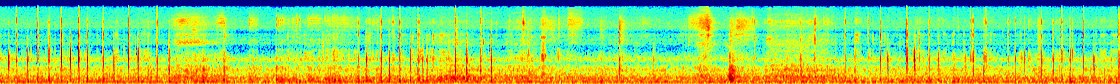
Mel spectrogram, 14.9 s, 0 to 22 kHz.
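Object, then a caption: Phone plastic QWERTY keyboard. Both thumbs type rapidly on the backlit hard plastic QWERTY keyboard of a small handheld BlackBerry Q10 phone held in both hands. The result is a dense stream of small, sharp click taps with very short decay over a faint low background hiss.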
